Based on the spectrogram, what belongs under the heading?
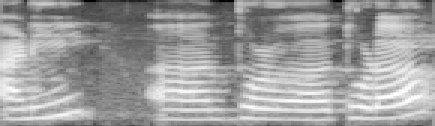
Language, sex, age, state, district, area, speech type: Marathi, female, 30-45, Maharashtra, Nagpur, rural, spontaneous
